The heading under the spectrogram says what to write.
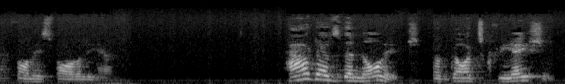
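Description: Nothing goes wrong anywhere in this one; there's no technical fault to point to at any moment in the audio.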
